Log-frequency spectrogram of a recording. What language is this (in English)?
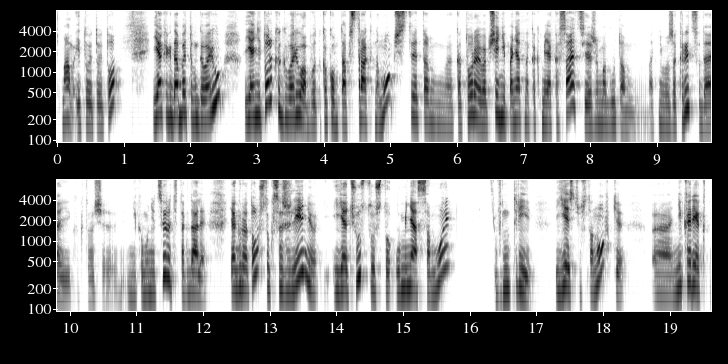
Russian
